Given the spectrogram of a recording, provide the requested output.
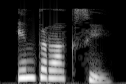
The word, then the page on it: interaksi: indonesian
